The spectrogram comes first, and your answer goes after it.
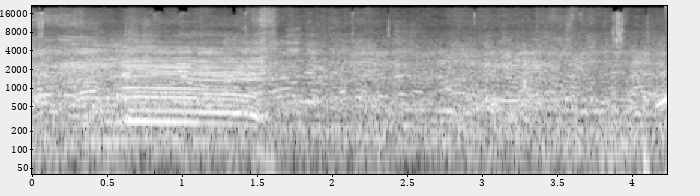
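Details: Bull calf of Friesian or cross breed at the Aftabganj haat in Dinajpur, Bangladesh, on 13 December 2025, giving a short moo that rises toward its end, followed by several seconds of crowd chatter and bargaining voices.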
